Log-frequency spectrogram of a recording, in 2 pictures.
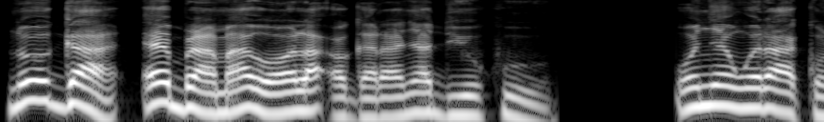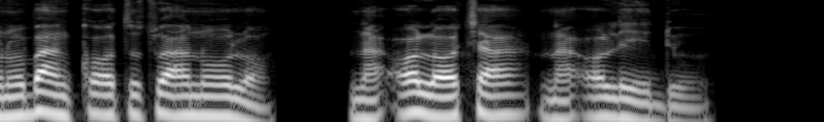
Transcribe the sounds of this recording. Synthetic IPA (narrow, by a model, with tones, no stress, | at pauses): no˦ɡa˦˨e˦bɾa˨m̩a˦ɣɔ˨ɔ˦la˦ʔɔ˨ɡa˨ɾa˨ɲa˦dɪ˨u˦kʷu˦˨ | o˦ɲe˦ŋʷe˦ɾa˨kʊ˨nʊ˨ba˦ŋ̩˨kɔ˦˨tʊ˦tʊ˦a˦nʊ˦lɔ̰˨ | na˨ʔɔ˦lɔ˨˦t͡ʃa˦na˨ʔɔ˦lɪ˨do̰˨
